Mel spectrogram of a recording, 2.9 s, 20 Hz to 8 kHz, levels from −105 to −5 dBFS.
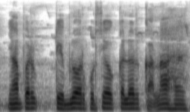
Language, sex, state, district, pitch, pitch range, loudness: Hindi, male, Jharkhand, Palamu, 125 Hz, 120-130 Hz, -17 LUFS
